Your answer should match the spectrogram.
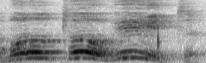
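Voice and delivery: high, loud urgent cry; shouting. A narrator's reading. Master at his bedroom door ordering his car, shouting. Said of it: "ouvrit rapidement alors la porte de la chambre et cria".

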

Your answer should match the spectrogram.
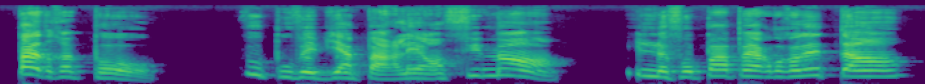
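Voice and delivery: voix plus aiguë et forte, ordres hargneux; un nain tyrannique qui menace son commis; nain brutal qui commande. A narrator's reading. Quilp presse Brass. (Quilp, le nain brutal, aboie ses ordres)

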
